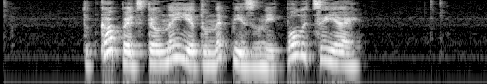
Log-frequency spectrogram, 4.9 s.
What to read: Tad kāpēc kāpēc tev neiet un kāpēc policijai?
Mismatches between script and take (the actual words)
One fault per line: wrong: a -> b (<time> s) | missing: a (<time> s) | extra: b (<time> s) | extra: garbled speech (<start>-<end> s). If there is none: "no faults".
missing: kāpēc (1.4 s)
wrong: kāpēc -> nepiezvanīt (2.2 s)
